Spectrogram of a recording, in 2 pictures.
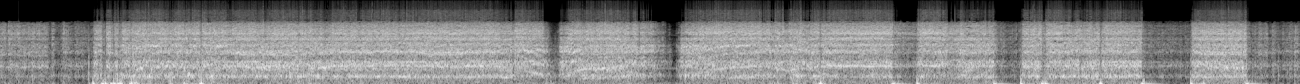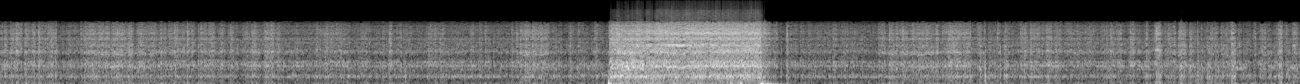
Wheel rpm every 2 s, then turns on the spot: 220, 220, 190, 120, 220, 230, 220, 230, 230, 220, 230, 230, 230.
none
